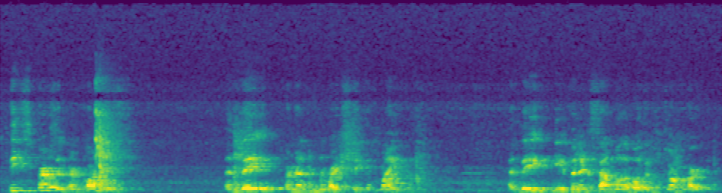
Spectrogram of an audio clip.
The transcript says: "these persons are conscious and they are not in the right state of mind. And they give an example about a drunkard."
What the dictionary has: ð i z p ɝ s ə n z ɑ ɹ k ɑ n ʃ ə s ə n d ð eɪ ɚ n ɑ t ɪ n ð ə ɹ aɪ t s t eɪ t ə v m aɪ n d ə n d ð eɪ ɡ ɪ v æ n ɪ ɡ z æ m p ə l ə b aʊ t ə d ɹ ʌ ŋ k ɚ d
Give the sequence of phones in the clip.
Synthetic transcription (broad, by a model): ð i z p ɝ s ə n ɑ ɹ k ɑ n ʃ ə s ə n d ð eɪ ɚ n ɑ t ɪ n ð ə ɹ aɪ t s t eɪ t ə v m aɪ n d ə n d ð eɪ ɡ ɪ v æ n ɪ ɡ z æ m p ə l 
